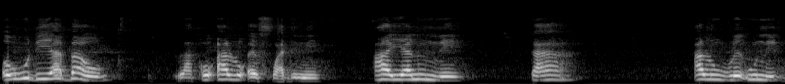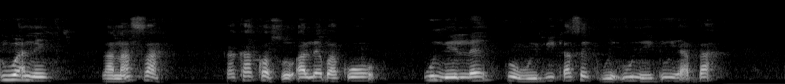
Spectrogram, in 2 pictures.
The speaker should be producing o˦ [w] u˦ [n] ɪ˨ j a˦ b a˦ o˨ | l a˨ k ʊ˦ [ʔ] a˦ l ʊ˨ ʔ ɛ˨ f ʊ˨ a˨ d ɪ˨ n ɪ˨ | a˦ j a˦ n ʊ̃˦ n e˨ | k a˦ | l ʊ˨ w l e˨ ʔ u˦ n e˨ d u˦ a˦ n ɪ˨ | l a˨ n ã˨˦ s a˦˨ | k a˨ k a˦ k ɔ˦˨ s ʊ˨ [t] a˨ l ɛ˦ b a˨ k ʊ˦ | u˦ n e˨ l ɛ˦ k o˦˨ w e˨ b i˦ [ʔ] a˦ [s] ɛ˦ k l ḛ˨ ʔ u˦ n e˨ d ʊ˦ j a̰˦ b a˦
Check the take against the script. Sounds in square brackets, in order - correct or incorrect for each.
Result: correct, incorrect: d, correct, incorrect: ʔ, incorrect: k, correct

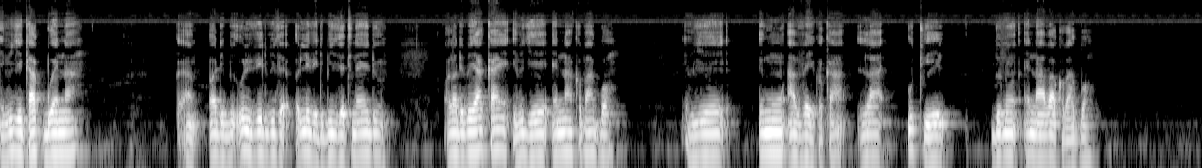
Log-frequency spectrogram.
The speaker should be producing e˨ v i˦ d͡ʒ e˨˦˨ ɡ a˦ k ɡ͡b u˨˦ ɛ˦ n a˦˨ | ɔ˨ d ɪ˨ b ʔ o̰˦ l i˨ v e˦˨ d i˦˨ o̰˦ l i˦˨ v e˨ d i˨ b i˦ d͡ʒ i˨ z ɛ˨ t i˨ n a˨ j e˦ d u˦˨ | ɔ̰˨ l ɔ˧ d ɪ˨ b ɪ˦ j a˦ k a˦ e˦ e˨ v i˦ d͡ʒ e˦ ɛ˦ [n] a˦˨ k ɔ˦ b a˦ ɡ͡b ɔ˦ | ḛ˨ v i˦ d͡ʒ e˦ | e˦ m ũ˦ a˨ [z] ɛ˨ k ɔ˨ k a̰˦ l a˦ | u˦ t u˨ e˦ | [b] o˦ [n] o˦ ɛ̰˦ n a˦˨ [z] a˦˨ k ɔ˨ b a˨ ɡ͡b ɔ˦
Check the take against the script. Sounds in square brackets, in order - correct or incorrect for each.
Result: correct, incorrect: v, incorrect: d, correct, incorrect: v

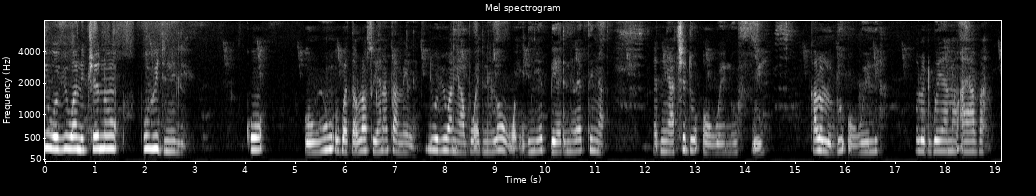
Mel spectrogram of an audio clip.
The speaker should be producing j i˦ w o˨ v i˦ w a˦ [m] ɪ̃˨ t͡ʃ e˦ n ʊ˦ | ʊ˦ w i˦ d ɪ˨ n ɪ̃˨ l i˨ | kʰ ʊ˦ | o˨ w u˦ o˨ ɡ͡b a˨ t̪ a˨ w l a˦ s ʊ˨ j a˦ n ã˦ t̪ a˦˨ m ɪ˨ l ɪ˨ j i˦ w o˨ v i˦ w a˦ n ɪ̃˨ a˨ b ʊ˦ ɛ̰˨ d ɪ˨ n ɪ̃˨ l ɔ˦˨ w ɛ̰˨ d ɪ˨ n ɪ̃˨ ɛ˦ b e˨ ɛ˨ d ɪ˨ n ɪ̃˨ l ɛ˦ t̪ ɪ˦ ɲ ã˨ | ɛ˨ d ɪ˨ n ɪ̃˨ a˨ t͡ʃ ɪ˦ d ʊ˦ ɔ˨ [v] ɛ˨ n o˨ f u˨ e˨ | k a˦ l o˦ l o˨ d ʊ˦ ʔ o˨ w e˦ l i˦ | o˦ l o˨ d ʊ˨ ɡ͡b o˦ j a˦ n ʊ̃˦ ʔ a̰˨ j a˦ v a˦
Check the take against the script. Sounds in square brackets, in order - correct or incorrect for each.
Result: incorrect: n, incorrect: w

